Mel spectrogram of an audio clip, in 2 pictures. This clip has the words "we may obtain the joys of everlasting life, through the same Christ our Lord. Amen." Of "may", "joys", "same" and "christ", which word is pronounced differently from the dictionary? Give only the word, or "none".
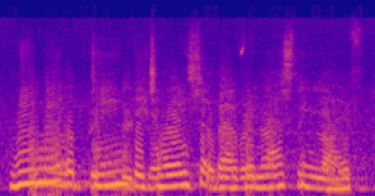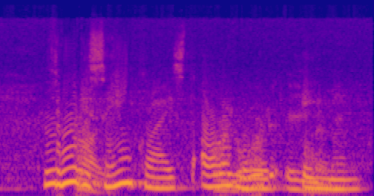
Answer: joys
